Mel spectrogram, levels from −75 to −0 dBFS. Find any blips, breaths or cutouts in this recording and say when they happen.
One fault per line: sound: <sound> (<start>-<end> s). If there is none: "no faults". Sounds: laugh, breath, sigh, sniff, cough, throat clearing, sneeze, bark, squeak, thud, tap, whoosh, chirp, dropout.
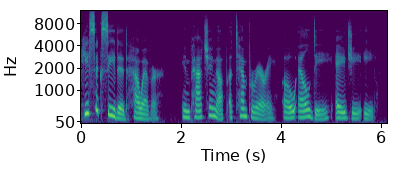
no faults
